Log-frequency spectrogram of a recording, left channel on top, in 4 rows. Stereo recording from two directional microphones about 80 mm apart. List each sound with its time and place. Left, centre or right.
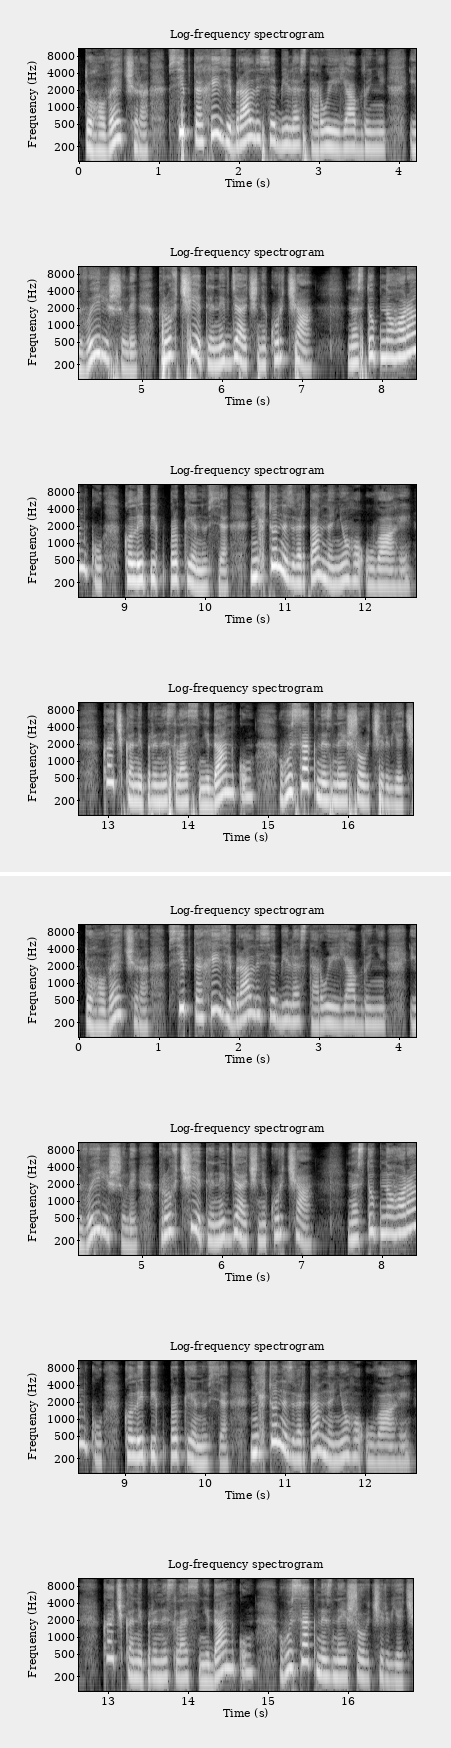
0.1 s speech: left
